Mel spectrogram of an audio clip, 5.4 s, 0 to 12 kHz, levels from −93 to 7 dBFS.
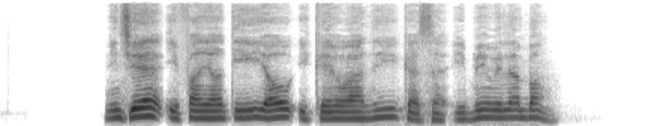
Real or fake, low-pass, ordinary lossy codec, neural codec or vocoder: fake; 10.8 kHz; AAC, 48 kbps; codec, 16 kHz in and 24 kHz out, 0.4 kbps, LongCat-Audio-Codec, two codebook decoder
